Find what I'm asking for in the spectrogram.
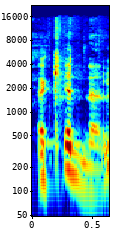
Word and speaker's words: echidna: Echidnas.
